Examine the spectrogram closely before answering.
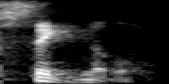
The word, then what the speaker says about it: sign: Yes, they had an official Wehrmacht newspaper called Signal. Anyone notice that when you say sign, you leave out the N, but when you say signature, you pronounce the G?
